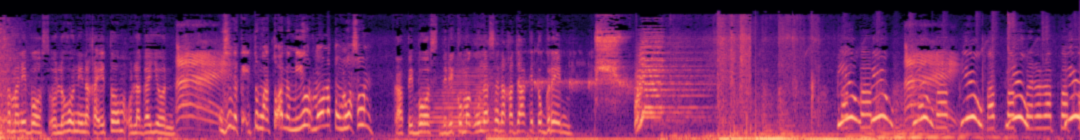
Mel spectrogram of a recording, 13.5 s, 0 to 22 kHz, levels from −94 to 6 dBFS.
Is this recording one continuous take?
no; 1 cut; at 9.5 s

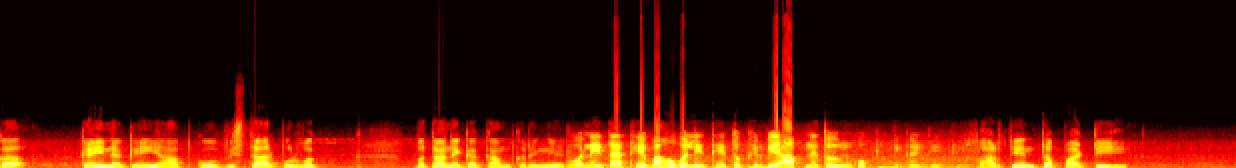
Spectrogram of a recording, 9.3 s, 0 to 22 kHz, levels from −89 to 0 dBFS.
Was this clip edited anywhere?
yes; 2 cuts; at 4.2 s, 7.3 s

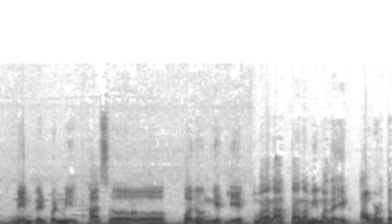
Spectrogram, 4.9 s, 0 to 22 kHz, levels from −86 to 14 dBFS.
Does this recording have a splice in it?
yes; 1 cut; at 3.1 s

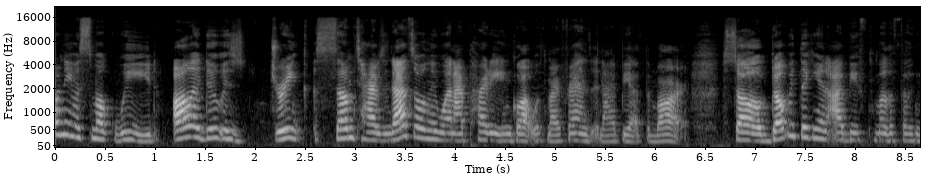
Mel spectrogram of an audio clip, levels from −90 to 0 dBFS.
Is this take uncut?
yes; 0 cuts

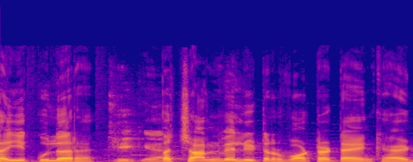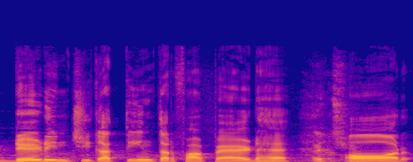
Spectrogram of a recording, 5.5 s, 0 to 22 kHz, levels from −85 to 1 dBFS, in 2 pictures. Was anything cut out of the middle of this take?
no; 0 cuts

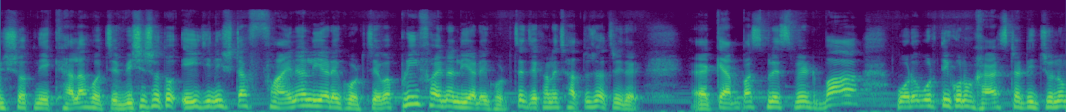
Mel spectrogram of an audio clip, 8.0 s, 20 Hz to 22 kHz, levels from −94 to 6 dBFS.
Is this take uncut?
yes; 0 cuts

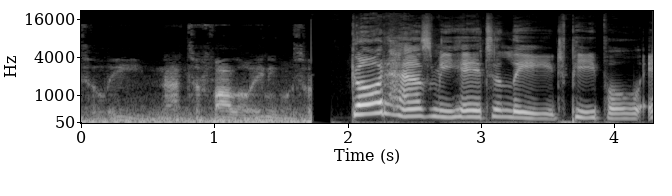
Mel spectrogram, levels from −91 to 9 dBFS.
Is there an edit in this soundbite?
no; 0 cuts

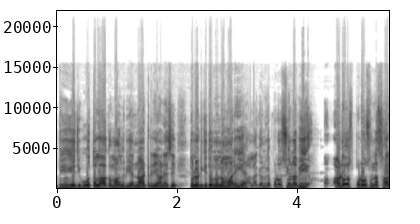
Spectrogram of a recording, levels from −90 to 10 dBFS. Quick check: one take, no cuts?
no; 1 cut; at 3.5 s

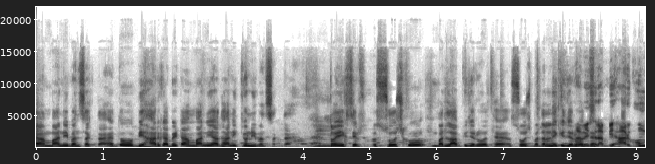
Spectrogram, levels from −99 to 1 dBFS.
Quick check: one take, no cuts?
yes; 0 cuts

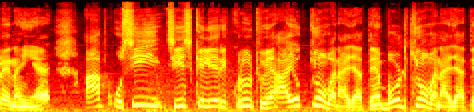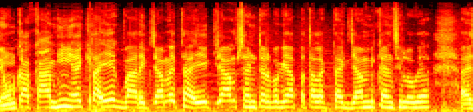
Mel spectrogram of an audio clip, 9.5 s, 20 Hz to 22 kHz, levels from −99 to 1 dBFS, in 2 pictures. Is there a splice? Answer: yes; 1 cut; at 5.6 s

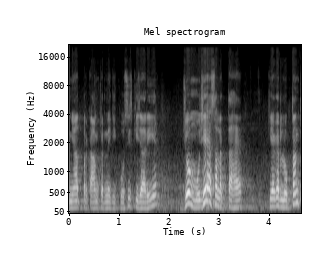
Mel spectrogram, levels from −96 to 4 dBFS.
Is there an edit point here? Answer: no; 0 cuts

